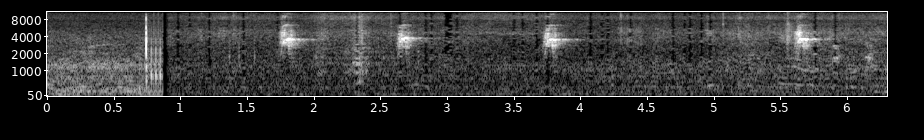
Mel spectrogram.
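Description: Low room tone that cuts off with a click just under a second in, then a quiet outdoor background with a bird's short, high chirps, four of them spread irregularly over the next few seconds.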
